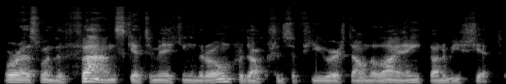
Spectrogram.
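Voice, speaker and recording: A man's voice: sits low, steady tone, moderate pace. A man who speaks natively, chatting bluntly and casually on a podcast panel. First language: Norwegian.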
